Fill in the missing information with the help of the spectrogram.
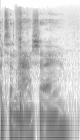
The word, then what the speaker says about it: Tinashe: I feel like he's your Tinashe.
